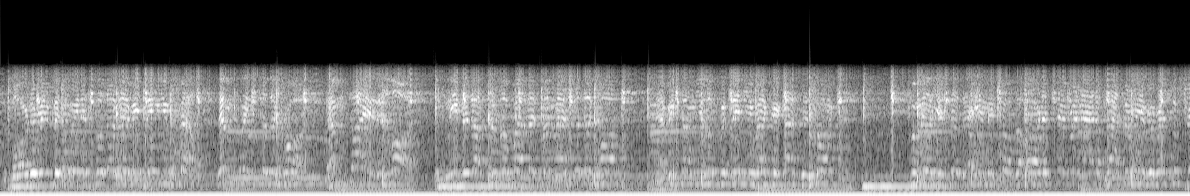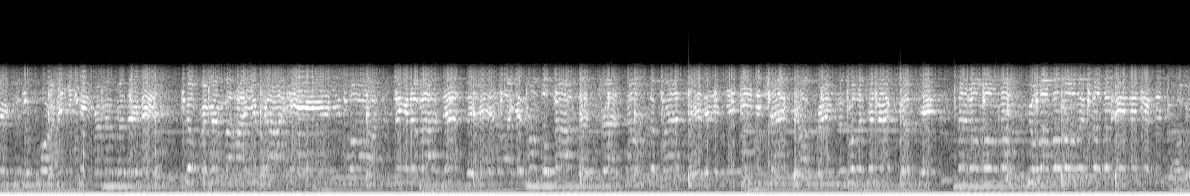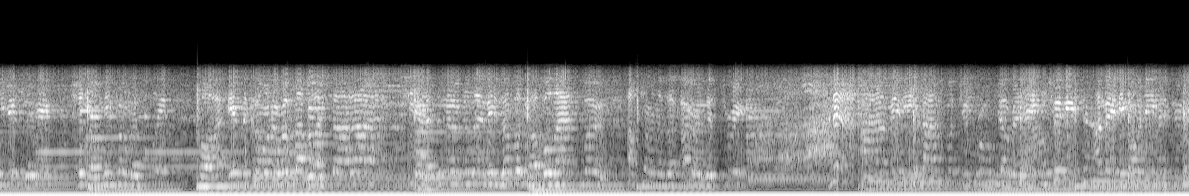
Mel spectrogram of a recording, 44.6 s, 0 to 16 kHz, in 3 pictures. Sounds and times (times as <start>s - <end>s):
Music: 0.0s - 44.6s.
